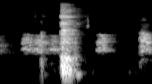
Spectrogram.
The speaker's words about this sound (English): The dogs are going off outside right now, so somebody just showed up.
